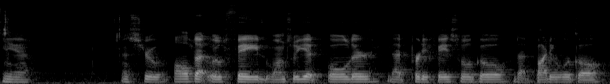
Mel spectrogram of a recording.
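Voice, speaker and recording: A man from Jamaica co-hosting a casual advice chat, calm and low-key with dry humor. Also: normal speed. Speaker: co-host.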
